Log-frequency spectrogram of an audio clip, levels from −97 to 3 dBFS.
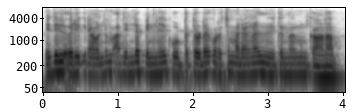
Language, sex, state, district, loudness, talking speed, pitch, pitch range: Malayalam, male, Kerala, Kollam, -16 LUFS, 150 wpm, 115 Hz, 115-125 Hz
